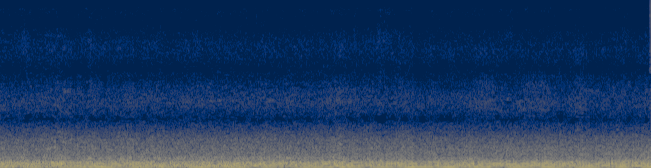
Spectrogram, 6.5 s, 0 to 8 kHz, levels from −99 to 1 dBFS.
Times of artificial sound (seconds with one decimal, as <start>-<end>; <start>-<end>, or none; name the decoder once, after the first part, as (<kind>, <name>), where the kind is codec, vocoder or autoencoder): 0.5-1.4 (vocoder, Vocos); 2.5-6.5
